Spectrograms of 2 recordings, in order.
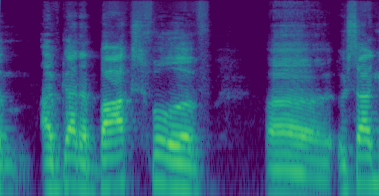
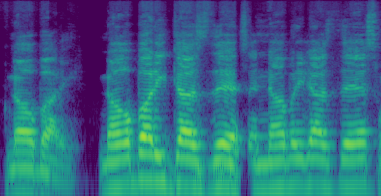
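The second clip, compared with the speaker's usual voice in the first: ordinary delivery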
